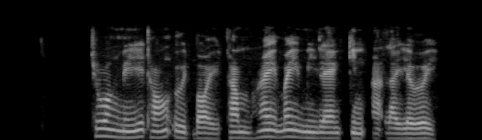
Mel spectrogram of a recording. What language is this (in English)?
Thai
